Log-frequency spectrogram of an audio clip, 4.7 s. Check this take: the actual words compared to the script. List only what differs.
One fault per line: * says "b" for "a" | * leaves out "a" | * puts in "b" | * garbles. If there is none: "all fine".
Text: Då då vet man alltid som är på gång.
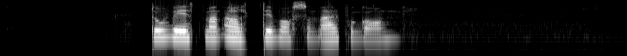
* leaves out "då"
* puts in "vad"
